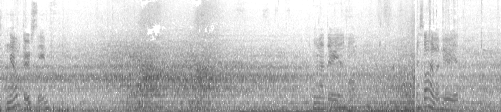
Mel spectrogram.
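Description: A young man talks animatedly close by.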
